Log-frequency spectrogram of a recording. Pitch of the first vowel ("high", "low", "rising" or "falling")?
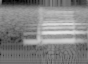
high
